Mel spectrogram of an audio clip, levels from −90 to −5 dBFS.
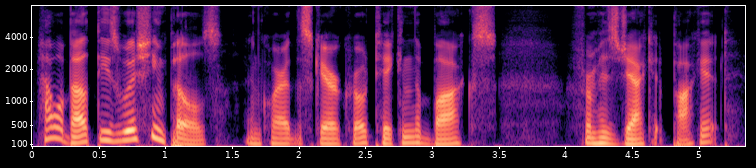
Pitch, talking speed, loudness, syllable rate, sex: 125 Hz, 170 wpm, -21 LUFS, 5.7 syllables/s, male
